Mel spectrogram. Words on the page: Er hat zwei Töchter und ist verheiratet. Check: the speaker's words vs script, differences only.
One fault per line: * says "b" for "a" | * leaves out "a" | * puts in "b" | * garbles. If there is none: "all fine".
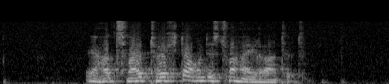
all fine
